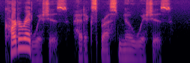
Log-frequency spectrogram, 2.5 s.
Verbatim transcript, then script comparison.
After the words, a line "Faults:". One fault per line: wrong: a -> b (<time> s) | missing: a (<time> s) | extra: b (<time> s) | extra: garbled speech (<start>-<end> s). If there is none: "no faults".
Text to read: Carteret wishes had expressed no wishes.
Carteret wishes had expressed no wishes.
Faults:
no faults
